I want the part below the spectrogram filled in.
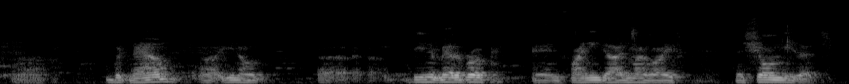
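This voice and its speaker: With an American accent, a man speaks fairly slowly at a fairly low pitch and fairly even intonation, amid noticeable background noise and audible room echo. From Massachusetts. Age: 60s. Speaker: military veteran in recovery. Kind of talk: interview testimony. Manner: halting, many fillers.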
